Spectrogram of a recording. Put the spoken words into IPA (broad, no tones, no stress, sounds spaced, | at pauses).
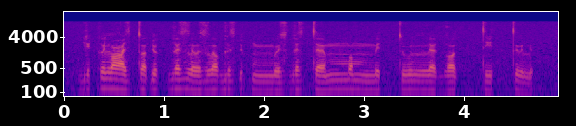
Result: ɡ e k ɵ l ʕ e z t ɔ ɗ ɵ k ɡ ɜ z l ɤ z l ɔ ɡ ɯ z ɗ ɵ k mː ɵ z ɡ ɜ z t ɜ mː ɔ mː e tː u lː ɜ ɡ ɔ tː i tː ɯ l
